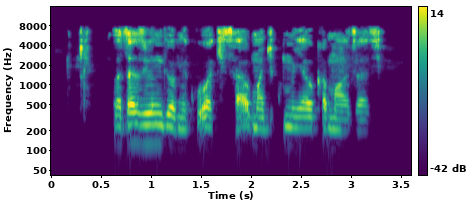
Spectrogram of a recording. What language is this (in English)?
Swahili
